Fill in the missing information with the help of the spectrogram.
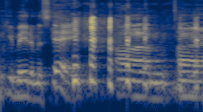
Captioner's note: laughing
